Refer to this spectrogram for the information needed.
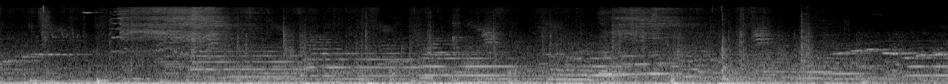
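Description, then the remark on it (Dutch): Several musical instruments, played by people at a conservatory in a large old villa, sound at once, overlapping sustained notes at different pitches in a dense, steady wash of sound from all sides, with no one speaking. “Je hoort aan alle kanten, eh, van alle kanten mensen spelen op instrumenten.”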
